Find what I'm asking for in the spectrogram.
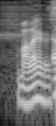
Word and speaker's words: Kamala Harris: Also, Kamala Harris. Mm-hmm. I say her name correctly. – Kamala Harris. – Okay, yes.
